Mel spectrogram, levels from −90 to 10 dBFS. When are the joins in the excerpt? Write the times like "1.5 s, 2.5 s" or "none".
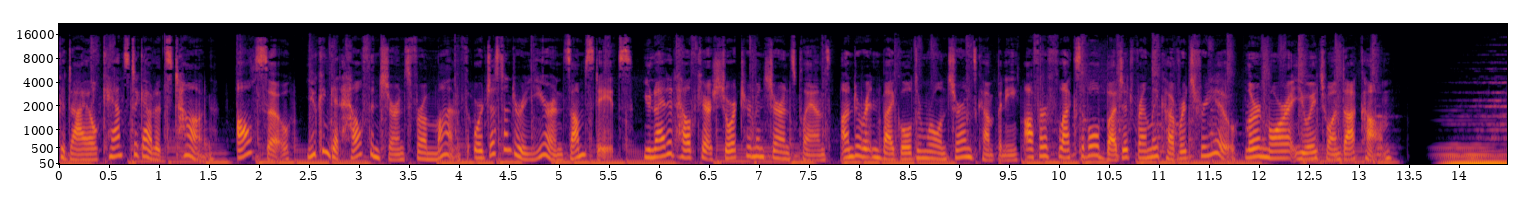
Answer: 13.5 s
